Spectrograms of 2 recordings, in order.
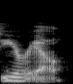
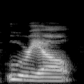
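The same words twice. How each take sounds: First: The name starts with a 'you' sound. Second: The name starts with an 'ooh' sound. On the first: The speaker calls it right. "with you, with his pronounced Uriel" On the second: The speaker calls it wrong. "I mispronounced it. I thought it was Uriel because I pronounced like ooh"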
